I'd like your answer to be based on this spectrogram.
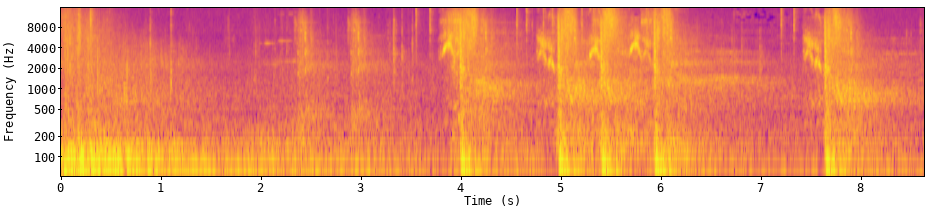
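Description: Confringo fire spell blasts in the Hogwarts Legacy video game, a series of sharp booming explosions with crackling tails that recur every second or so over a dense, rumbling game soundscape.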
